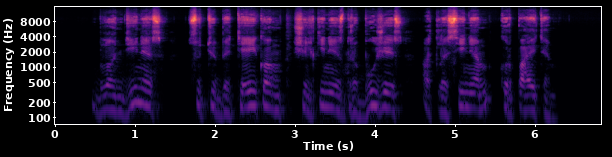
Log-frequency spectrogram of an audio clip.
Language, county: Lithuanian, Utena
